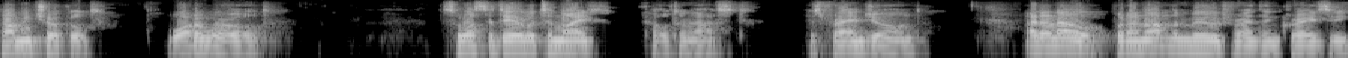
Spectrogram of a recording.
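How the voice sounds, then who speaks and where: With an Irish accent, a man speaks at a fairly quick pace and medium pitch, his intonation lively. Long, frequent pauses break up his speech against a quiet background. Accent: Irish brogue. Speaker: podcast host and audiobook reader. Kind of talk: reading aloud. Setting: podcast recording on video.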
